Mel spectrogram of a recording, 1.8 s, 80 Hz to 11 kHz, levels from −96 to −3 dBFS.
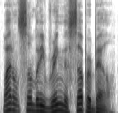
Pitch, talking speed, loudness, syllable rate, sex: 145 Hz, 235 wpm, -15 LUFS, 6.6 syllables/s, male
